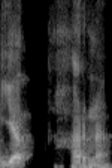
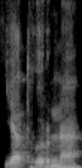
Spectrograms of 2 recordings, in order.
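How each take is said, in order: First: The t and h sounds are doubled, held longer. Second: The t and h sounds are single, not doubled. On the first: "bertasdid huruf to dan h" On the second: "dengan bacaan takfif yakni yakni disukun huruf to"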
